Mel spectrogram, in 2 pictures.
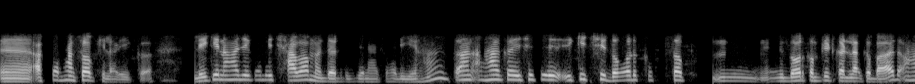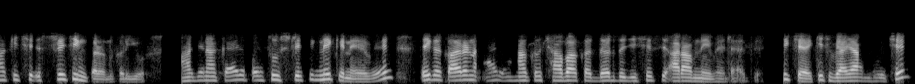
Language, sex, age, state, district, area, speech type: Maithili, male, 30-45, Bihar, Darbhanga, rural, conversation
